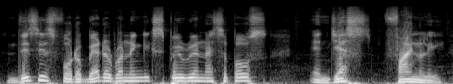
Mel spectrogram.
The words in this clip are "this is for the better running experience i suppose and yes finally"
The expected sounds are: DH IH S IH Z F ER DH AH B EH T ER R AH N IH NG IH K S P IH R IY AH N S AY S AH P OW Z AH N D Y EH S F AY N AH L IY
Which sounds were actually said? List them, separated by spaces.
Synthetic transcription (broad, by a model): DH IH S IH S F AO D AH B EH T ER R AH N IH NG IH K S P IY R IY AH N AY S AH P OW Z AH N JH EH S F AY N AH L IY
